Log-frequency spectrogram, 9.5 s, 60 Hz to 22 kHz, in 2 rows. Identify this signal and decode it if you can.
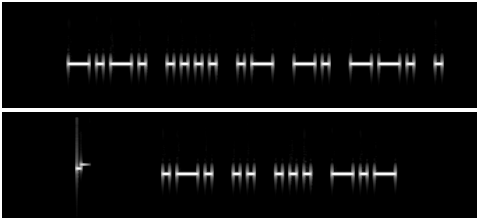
Morse code, heard as a keyed tone, about 17 wpm, 700 Hz. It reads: CHANGE RISK
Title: Sentences from Top 600 Words - New Word Drill - 17wpm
